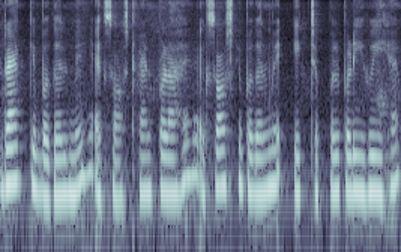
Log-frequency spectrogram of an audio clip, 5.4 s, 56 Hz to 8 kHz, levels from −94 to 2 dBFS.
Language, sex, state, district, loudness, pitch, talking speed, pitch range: Hindi, female, Haryana, Charkhi Dadri, -19 LUFS, 185 Hz, 190 wpm, 180-205 Hz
